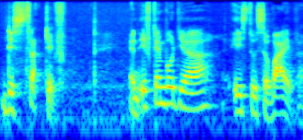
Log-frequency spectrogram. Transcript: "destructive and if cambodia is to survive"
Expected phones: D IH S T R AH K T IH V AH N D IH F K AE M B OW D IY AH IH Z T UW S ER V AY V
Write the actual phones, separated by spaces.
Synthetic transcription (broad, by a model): D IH S T R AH K T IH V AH N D IH F K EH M B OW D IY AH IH S T UW S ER V AY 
